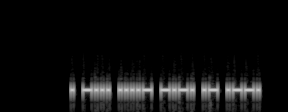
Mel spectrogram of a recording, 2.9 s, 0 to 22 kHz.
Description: Morse code, heard as a keyed tone, about 37 wpm, 700 Hz. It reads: EB4CAP
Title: DXCC-100 Call Signs - 6 Characters - 40wpm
